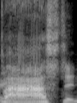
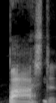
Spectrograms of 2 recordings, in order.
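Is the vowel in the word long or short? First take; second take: long; short. First: The vowel is dragged out long. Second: The vowel is short and snappy. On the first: The speaker calls it wrong. "You can't like drag out the vowel like that" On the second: The speaker calls it right. "It's a very short, very, very, sn- very snappy"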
